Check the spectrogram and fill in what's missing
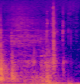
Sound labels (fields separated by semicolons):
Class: drawer; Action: opening; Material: wooden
